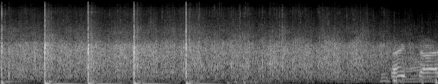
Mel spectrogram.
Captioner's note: applause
